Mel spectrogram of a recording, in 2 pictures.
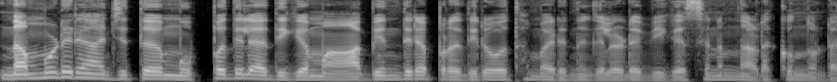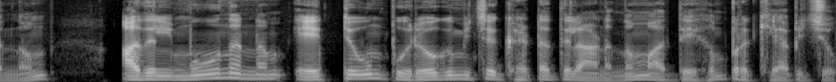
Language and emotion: Malayalam, neutral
